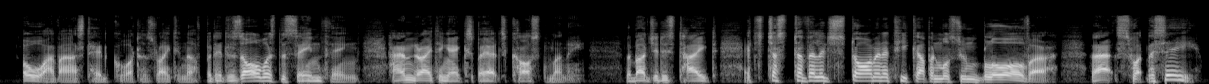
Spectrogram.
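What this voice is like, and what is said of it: Sibilant Scottish Highland accent. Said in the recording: “Hamish's Highland accent always became more sibilant when he was excited or upset.”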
